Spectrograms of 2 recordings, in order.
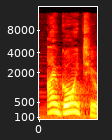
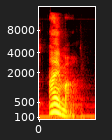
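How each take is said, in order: First: Every syllable of the phrase is said in full. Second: The phrase shrinks to 'I'm' plus a single vowel. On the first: "I'm going to reduces to" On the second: "the third level connected speech reduction here is I'm a"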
